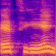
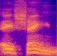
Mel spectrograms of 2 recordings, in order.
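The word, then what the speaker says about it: Etienne: So, um, this brings in Trevor a Shane. Let me get his name correct because I heard that it's not Etien, you guys. His brother's like, it's a Shane.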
